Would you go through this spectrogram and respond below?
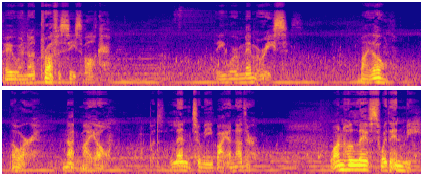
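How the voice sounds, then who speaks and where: An actress playing a weathered Viking warrior woman in a game cutscene, speaking solemnly and formally with a husky, sometimes breathy voice. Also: very deep voice, noisy background. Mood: solemn, intimate. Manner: measured, solemn, formal phrasing. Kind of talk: dramatic video game cutscene acting.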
